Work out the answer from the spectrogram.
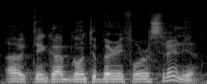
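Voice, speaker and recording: An older man talks in a casual, conversational way. His voice is mellow and dark, at a middling pitch. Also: a little fast. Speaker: club member. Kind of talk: casual chat.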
